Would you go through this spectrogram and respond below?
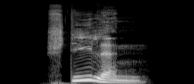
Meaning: dative plural of Stiel
- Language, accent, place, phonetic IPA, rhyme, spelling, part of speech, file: German, Germany, Berlin, [ˈʃtiːlən], -iːlən, Stielen, noun, De-Stielen.ogg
